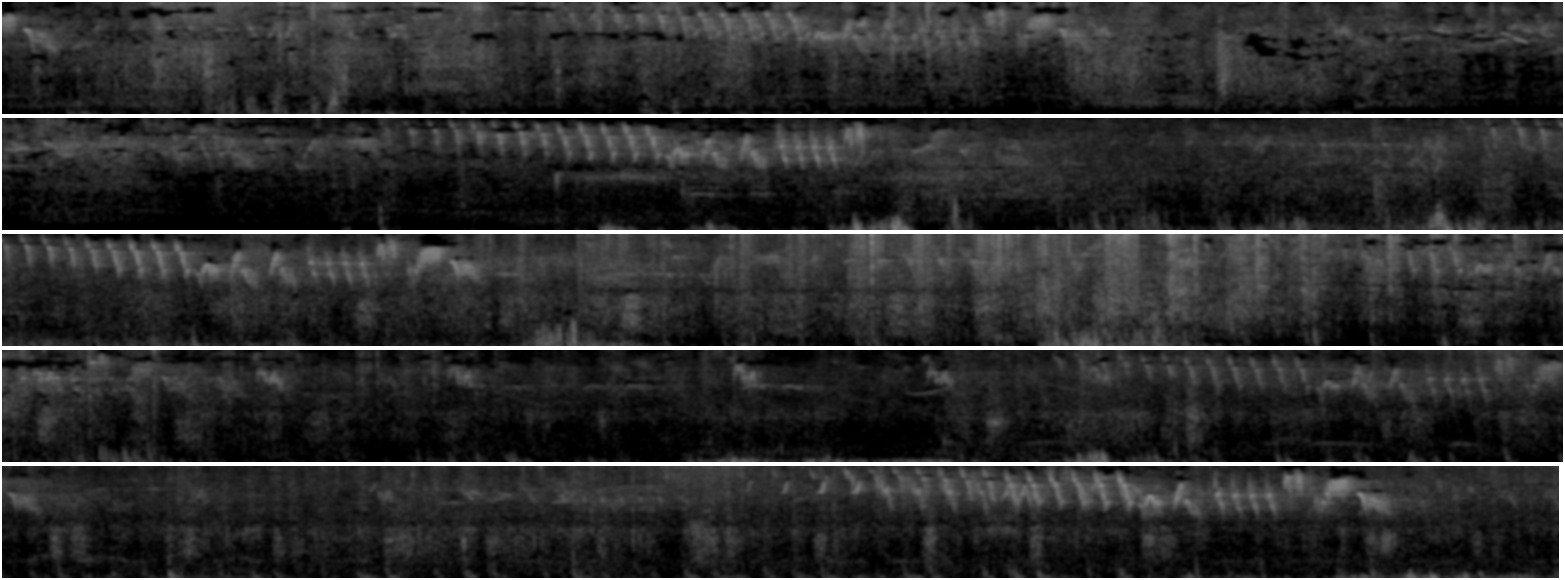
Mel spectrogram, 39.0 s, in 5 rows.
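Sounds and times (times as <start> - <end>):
outdoor background noise: 0.0 - 7.5, 16.2 - 26.2.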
